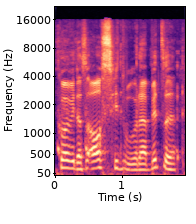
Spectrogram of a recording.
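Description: A man's voice: on the high side, moderate pace, heavy background noise. A man guesting on a podcast, trading jokes in casual chat and calling everyone brother. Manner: joking banter, says "Bruder" constantly.

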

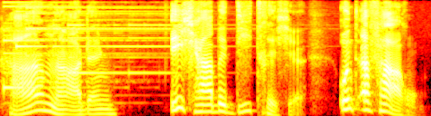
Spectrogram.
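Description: A man's voice: fairly high pitch, big pitch swings, normal speed, pitched above the performer's own voice. A man voicing a nervous teenage boy detective who stammers when flustered and tries to sound cool. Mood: bragging. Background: background music.

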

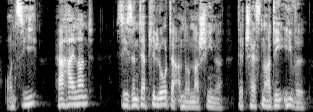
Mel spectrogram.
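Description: A man's voice: fairly low pitch, animated, fairly quick, slightly rough, voice pushed up. A man voicing a weary chief police inspector who questions in a dry, official, sardonic way. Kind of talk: audiobook character voice.

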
